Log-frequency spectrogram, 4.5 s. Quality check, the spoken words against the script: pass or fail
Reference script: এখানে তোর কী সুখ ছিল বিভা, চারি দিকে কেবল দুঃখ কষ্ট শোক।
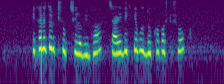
fail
